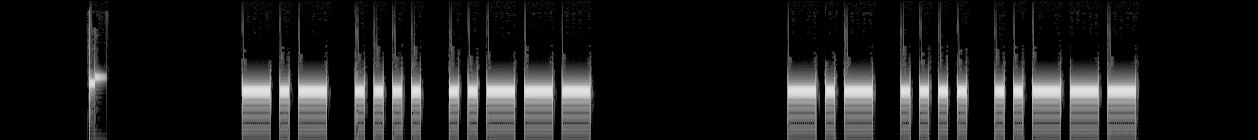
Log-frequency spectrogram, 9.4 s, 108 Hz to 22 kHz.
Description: Morse code, heard as a keyed tone, about 17 wpm, 700 Hz. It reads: KH2 KH2
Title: USA Call Sign Prefixes - Repeated 2x - 17wpm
